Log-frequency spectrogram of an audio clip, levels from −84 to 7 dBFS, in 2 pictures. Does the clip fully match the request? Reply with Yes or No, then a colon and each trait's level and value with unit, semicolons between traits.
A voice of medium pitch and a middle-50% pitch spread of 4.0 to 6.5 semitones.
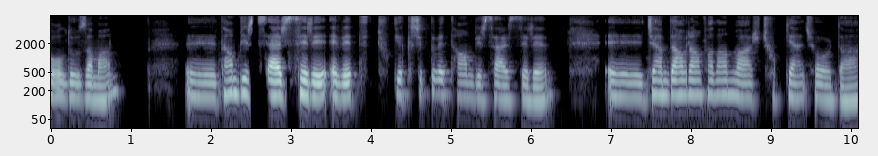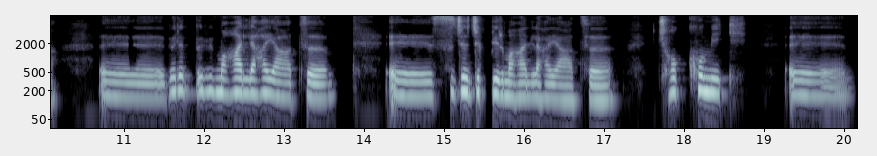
No: medium, 155 Hz; average, 3.3 semitones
